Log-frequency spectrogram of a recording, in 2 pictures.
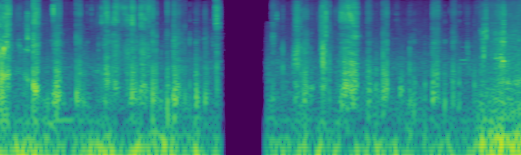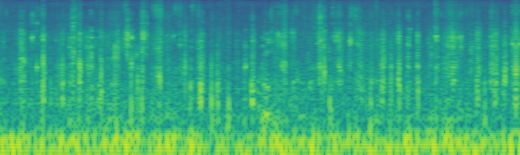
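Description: Close-up eating sounds of ice-cream bars: rapid crackling and crunching bites into hard coatings. The sound breaks off briefly about two seconds in.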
